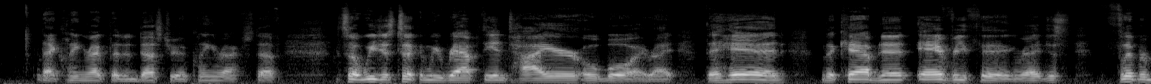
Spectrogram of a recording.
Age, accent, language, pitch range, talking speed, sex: 50-69, American, English, 90-110 Hz, 135 wpm, male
